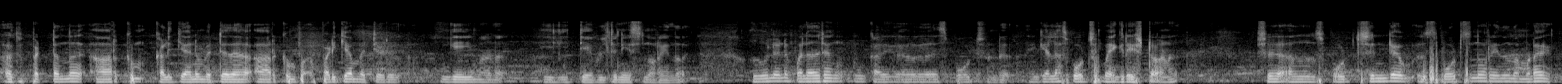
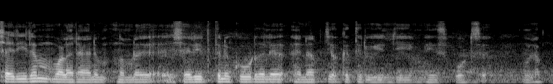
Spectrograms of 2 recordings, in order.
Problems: background sounds at intervals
